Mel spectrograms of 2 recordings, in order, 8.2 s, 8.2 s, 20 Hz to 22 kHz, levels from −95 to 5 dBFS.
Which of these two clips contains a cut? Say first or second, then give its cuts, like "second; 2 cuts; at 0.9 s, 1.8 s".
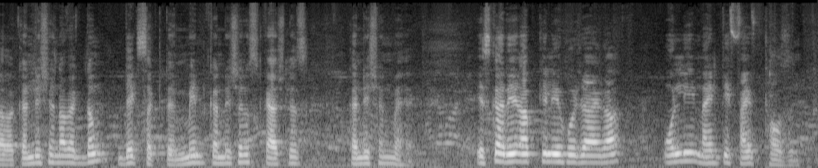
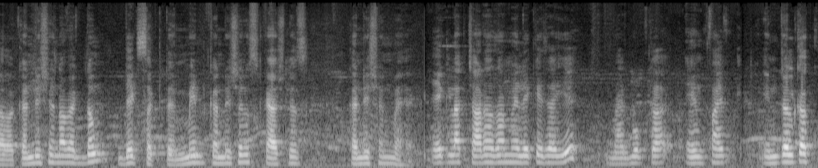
second; 2 cuts; at 4.2 s, 7.4 s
